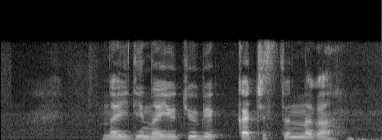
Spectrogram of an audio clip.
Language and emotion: Russian, neutral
